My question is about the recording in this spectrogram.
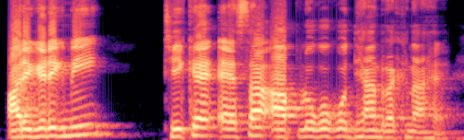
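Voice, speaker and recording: A man with a Rajasthani Hindi accent teaching English grammar, reading example sentences slowly and drilling his students with frequent check-ins. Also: fairly high pitch, steady tone, sharp tone. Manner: drills students, repeats "ठीक है" and "मित्रों". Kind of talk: classroom lesson.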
